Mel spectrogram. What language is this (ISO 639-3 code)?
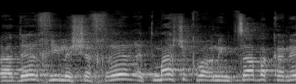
heb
